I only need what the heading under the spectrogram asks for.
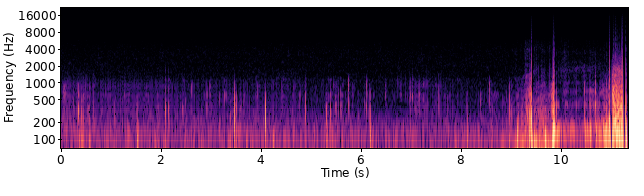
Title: stomach growling and heartbeat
